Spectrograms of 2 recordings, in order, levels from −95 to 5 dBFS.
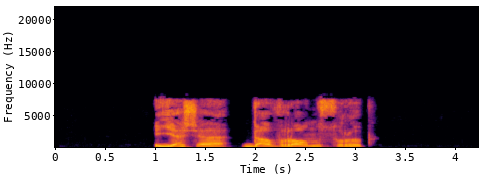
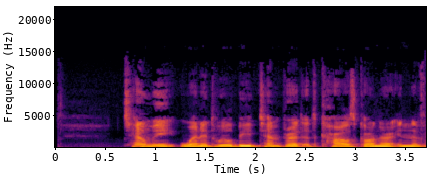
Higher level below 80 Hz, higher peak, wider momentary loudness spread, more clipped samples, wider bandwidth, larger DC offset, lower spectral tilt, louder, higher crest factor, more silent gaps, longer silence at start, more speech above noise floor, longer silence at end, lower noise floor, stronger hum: about the same, -56 dBFS vs -58 dBFS; about the same, -2 dBFS vs -4 dBFS; about the same, 7 LU vs 7 LU; neither; second, 8.4 kHz vs 11.5 kHz; neither; second, -3.5 dB/octave vs -7.5 dB/octave; about the same, -15 LUFS vs -17 LUFS; about the same, 16 dB vs 14 dB; neither; first, 1 s vs 0.7 s; first, 71 dB vs 45 dB; first, 1.05 s vs 0 s; first, -86 dBFS vs -61 dBFS; neither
